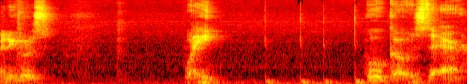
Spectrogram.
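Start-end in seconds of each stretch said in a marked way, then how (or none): 1.4-3.5 half-whispered, groggy, breathy small goblin voice. Game master voices a small goblin guarding a door as the party arrives: groggy little goblin voice. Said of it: "He's got a groggly little voice for such a small goblin".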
